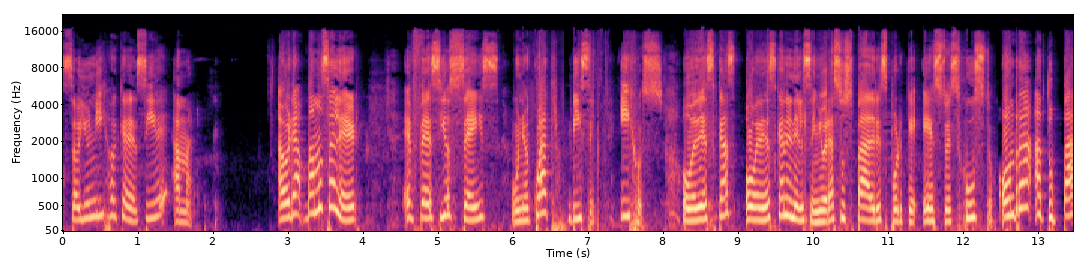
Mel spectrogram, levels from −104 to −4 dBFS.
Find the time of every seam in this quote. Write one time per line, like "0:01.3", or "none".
0:12.4

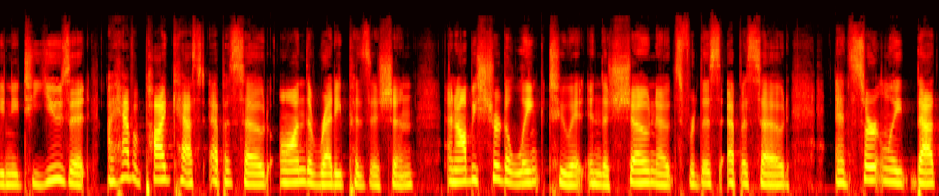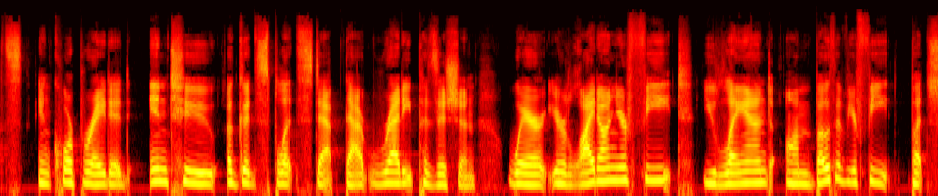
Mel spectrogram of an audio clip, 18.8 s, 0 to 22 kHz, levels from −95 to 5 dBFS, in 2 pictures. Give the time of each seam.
0:01.0
0:08.2
0:16.4

